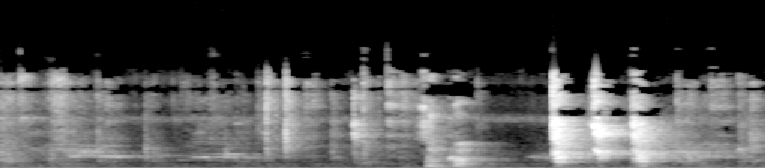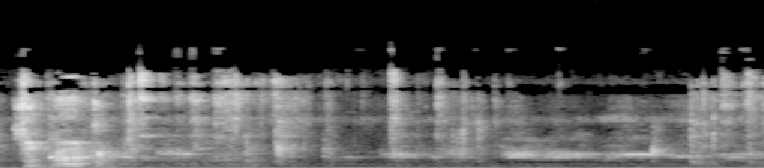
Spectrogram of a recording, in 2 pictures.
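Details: A talking African grey parrot indoors calls out its own name, "Sukkar", in a few short, speech-like bursts mid-clip, over a steady low electrical hum.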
